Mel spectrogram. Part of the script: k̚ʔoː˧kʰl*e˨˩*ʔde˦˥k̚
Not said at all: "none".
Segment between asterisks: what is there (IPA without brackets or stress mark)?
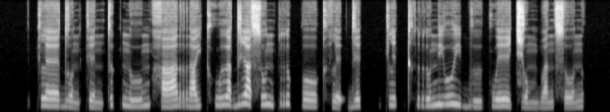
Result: e˨˩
